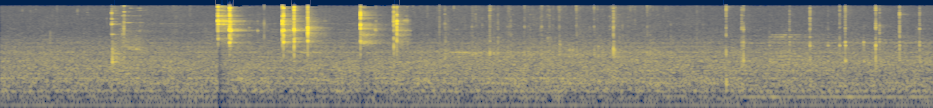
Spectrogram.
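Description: A wire whisk clinking against the sides of a glass measuring jug while mixing chocolate cake batter. Several sharp clinks come close together in the first half, then lighter, scattered ticks.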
